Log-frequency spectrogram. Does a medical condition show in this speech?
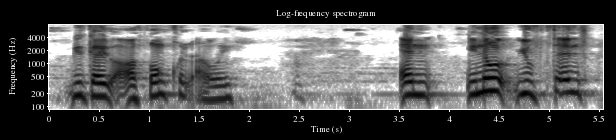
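Yes: spastic cerebral palsy.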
